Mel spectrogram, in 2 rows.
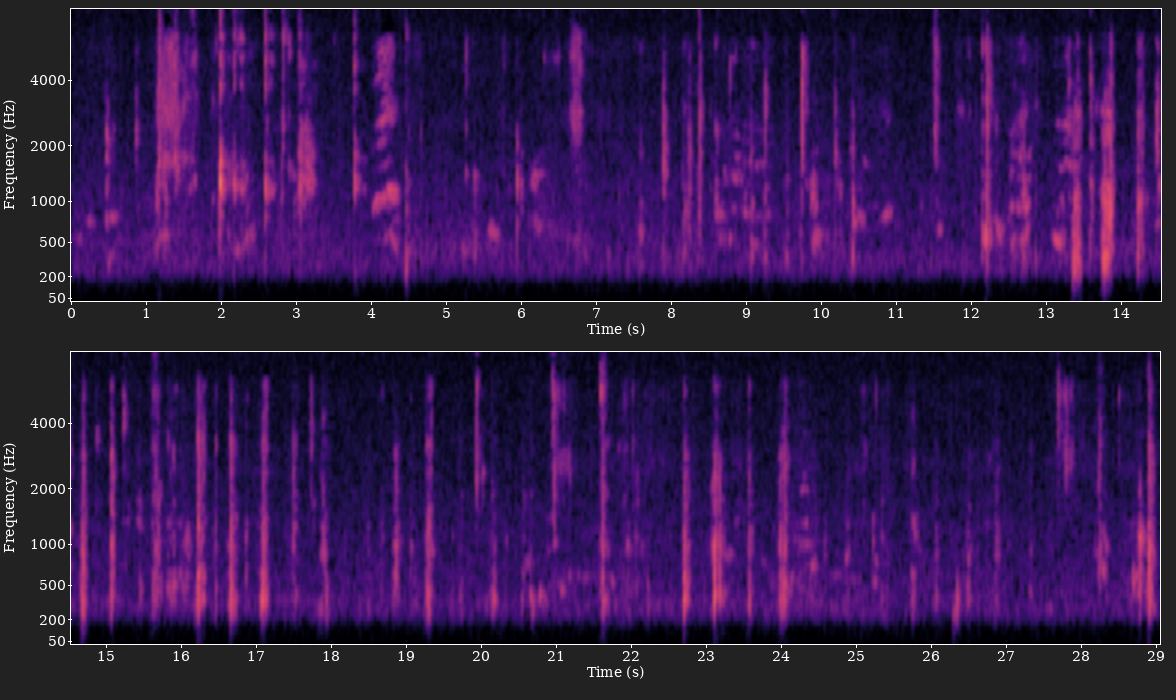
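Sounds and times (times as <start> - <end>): biting and chewing cucumber: 11.5 - 24.2.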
